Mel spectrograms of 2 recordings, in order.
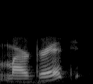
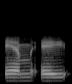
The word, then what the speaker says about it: Margaret: Margaret. You want me to spell it? – Yes, please. – It's Margaret.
